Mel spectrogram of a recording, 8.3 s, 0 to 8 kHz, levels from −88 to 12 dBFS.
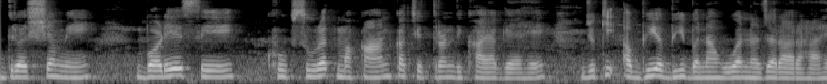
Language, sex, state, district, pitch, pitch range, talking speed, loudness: Hindi, female, Uttar Pradesh, Muzaffarnagar, 175 Hz, 160-185 Hz, 145 wpm, -22 LUFS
